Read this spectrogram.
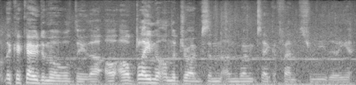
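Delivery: normal talking voice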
